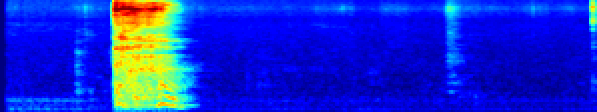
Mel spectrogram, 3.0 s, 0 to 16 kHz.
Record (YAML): cough_length: 3.0 s
cough_amplitude: 32768
cough_signal_mean_std_ratio: 0.28
survey_phase: beta (2021-08-13 to 2022-03-07)
age: 65+
gender: Female
wearing_mask: 'No'
symptom_none: true
smoker_status: Current smoker (1 to 10 cigarettes per day)
respiratory_condition_asthma: false
respiratory_condition_other: false
recruitment_source: REACT
submission_delay: 4 days
covid_test_result: Negative
covid_test_method: RT-qPCR
influenza_a_test_result: Negative
influenza_b_test_result: Negative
